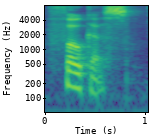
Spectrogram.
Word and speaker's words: focus: Let's look at how to pronounce focus. We have first syllable stress, and letter O in American English is a diphthong, meaning it slides.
